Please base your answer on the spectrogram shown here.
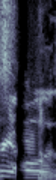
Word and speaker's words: Creole: Bad Guy C is Creole is how you pronounce that.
